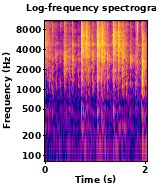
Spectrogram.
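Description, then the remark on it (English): Quick, uneven taps on a computer keyboard as a reply message is typed, a run of crisp clicking keystrokes with no voices. “I will just write back to her.”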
